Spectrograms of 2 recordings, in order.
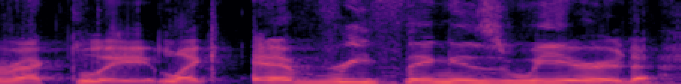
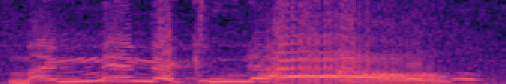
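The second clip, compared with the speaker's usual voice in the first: high cry of dismay building to a shout; distressed shout; 10 semitones higher, 5 dB louder, much slower than usual. Real, not acted. Gamer seeing the Mimic in trouble, distressed shout. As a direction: call out in alarm, pitch jumping up. Crying out as ally is hit.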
